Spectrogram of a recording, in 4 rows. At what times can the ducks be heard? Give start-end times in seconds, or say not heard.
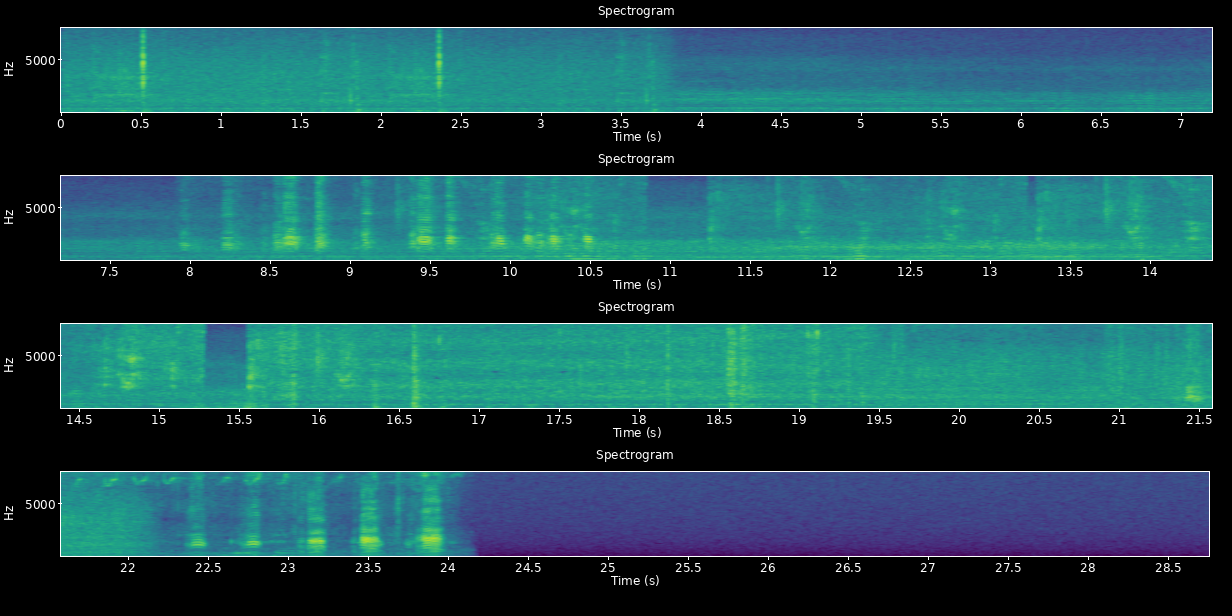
7.9-10.6, 21.4-24.1.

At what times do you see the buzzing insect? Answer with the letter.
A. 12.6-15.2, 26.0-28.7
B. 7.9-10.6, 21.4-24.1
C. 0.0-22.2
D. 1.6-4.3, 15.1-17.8
C.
